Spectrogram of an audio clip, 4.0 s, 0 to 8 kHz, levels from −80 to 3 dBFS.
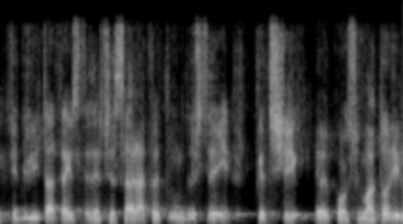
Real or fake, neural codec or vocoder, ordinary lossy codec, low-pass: fake; codec, 24 kHz, 1.5 kbps, HILCodec; none; 7.2 kHz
